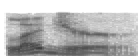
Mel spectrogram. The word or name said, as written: ledger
